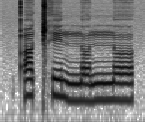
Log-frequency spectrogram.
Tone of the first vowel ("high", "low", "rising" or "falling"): high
